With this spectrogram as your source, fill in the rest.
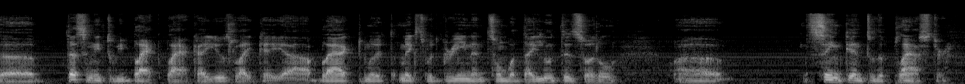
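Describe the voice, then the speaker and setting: This man talks at a fairly slow pace with noticeable background noise behind him. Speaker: hobby model maker. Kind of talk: casual hobby tutorial to camera. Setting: home, background aquarium pump buzzing. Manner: hesitant, halting.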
